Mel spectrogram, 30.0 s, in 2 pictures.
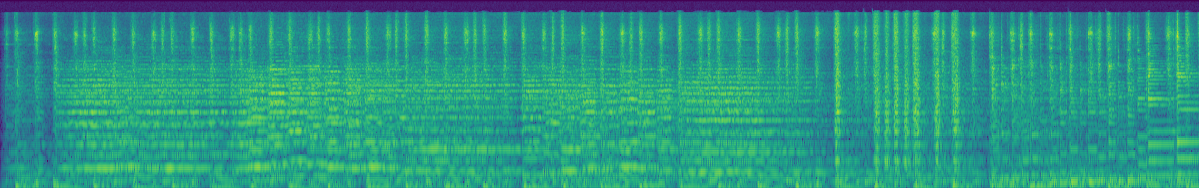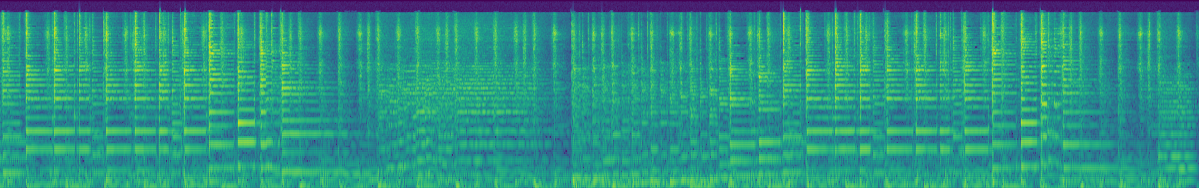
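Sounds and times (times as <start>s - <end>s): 
wild west music: 0.0s - 29.9s.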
